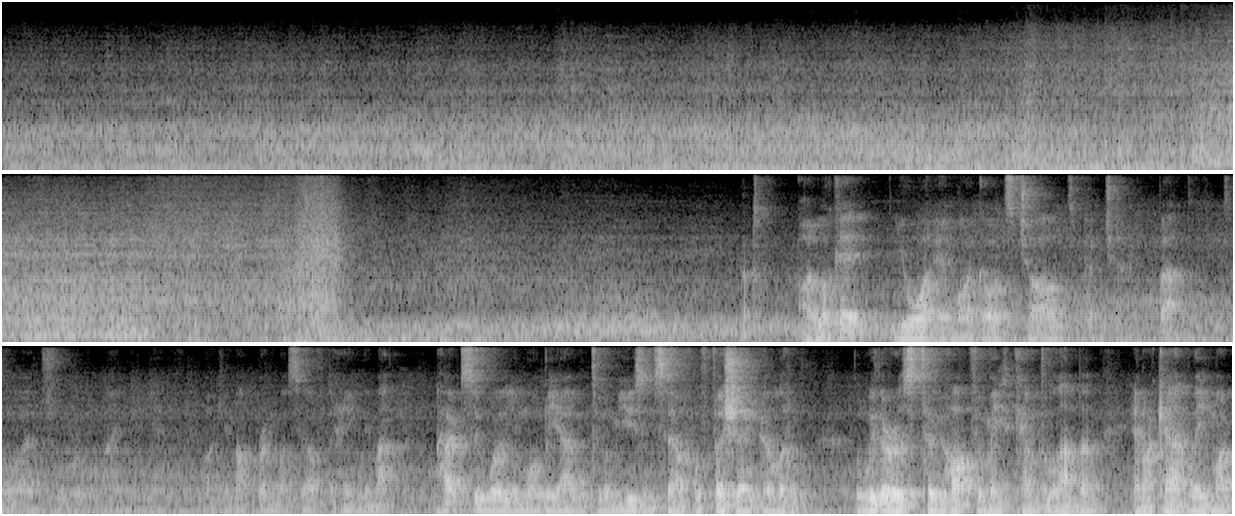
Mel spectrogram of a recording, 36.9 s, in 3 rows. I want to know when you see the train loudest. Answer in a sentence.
The volume of the train peaks at 13 seconds.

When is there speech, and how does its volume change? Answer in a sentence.
You can hear the speech from 19.7 to 36.8 s, getting quieter then louder.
